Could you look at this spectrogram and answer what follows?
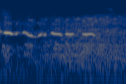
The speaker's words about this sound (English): You know when you get nervous, you whistle?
